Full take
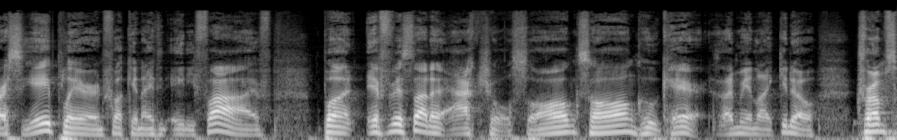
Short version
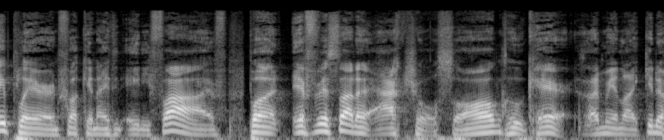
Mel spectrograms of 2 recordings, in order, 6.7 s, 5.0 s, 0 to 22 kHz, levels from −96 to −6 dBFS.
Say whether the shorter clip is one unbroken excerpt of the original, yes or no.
no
